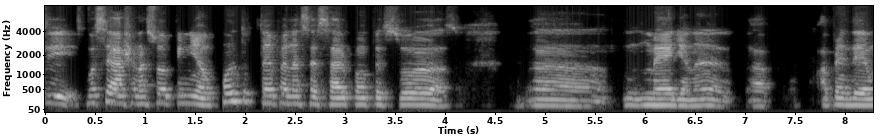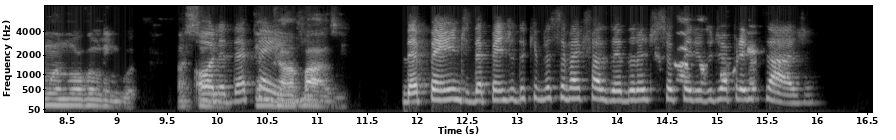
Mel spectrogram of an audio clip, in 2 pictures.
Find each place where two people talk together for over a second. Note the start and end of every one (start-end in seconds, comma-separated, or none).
9.8-11.1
